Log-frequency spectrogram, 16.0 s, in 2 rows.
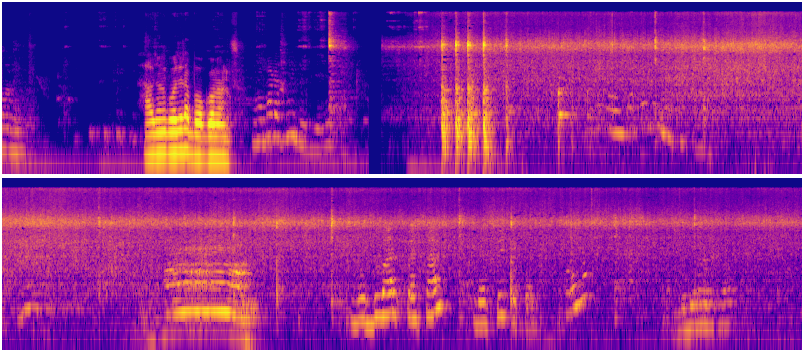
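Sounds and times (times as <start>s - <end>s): onions sizzling in oil: 3.8s - 16.0s
metal spatula knocking on pan: 4.4s - 5.8s.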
